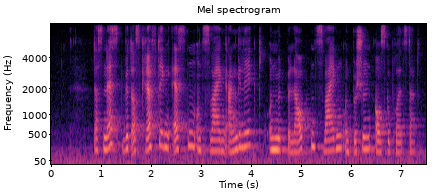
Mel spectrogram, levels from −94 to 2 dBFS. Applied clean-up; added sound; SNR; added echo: none; none; none; none.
